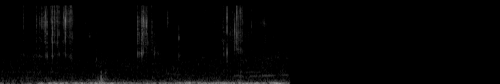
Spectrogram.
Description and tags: eating popcorn
field-recording, OWI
